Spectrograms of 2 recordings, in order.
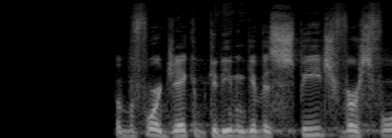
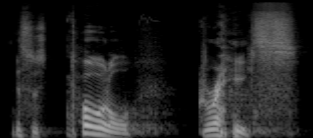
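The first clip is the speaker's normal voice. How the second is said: normal talking voice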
